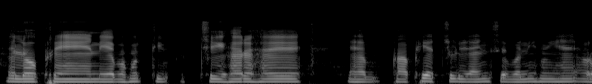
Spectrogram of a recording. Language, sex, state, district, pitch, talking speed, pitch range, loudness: Hindi, male, Chhattisgarh, Kabirdham, 130 Hz, 170 wpm, 120-130 Hz, -35 LUFS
